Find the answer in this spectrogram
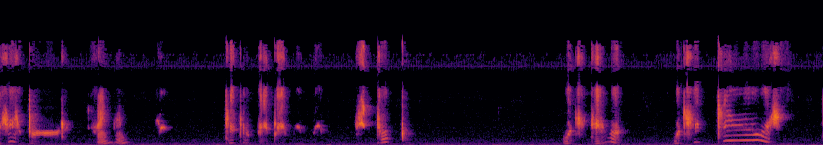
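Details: Two-year-old pet male budgie talking about his day: rapid buzzy, scratchy mimicked phrases in short bursts with brief pauses, closing in a warbled rising-and-falling trill, spoken by the bird among a person's encouragement.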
